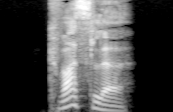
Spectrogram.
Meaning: inflection of quasseln: 1. first-person singular present 2. singular imperative 3. first/third-person singular subjunctive I
- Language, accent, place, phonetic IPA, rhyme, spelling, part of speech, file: German, Germany, Berlin, [ˈkvaslə], -aslə, quassle, verb, De-quassle.ogg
